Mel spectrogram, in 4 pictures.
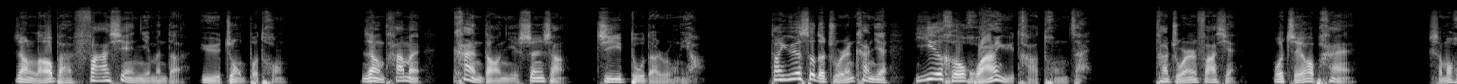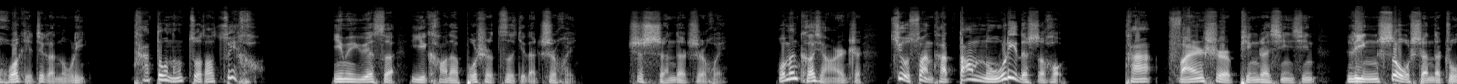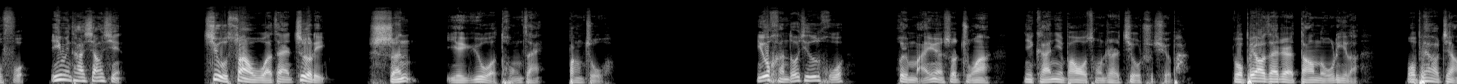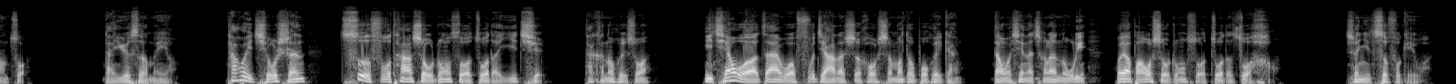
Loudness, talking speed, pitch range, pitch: -15 LUFS, 245 characters per minute, 85-125 Hz, 105 Hz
